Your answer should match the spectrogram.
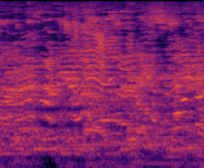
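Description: Children's voices chattering over the dance song, which carries on underneath.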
